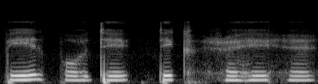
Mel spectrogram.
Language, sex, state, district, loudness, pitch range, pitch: Hindi, female, Bihar, Patna, -19 LUFS, 195-205 Hz, 200 Hz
